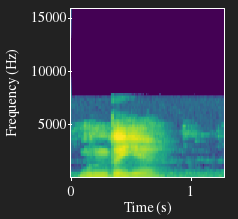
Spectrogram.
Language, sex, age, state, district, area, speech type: Tamil, female, 18-30, Tamil Nadu, Tiruvarur, rural, read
